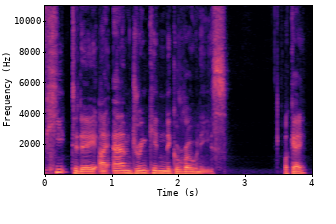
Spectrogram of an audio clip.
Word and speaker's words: Negroni: Uh, it's called, it's pronounced Negroni, and it is one of the most delightful cocktails you can have in the world.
